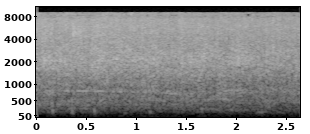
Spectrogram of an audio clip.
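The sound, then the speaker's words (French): Applause from an audience during a French and English church service, a dense, continuous wash of many hands clapping at a steady, fairly loud level with no break. “Acclamez-vous. Put your hands together for yourself.”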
